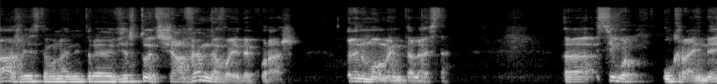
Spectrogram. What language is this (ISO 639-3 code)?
ron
